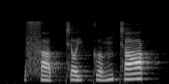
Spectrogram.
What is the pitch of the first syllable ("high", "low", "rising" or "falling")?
low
